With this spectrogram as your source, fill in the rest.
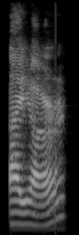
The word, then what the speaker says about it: Iyar: We are going to be bringing in a new Hebrew calendar month, and that is Rosh Chodesh Iyar. That's spelled I-Y-A-R, and we'll be doing that tomorrow.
